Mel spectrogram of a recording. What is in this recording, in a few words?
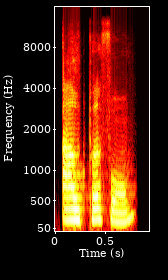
"outperform", Indian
